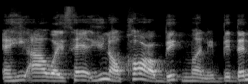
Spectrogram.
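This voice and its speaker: The speaker has a Houston accent and a bright, sharp tone. Pitch varies in an ordinary way. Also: woman. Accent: Houston twang. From Houston, Texas. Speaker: livestreamer, commentator. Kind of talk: live stream commentary. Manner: slurred speech; casual, profane.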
